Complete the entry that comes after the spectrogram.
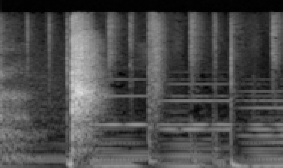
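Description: One sharp, loud hand clap rings out close to the mic, followed by a couple of softer taps over a steady humming, tonal background.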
